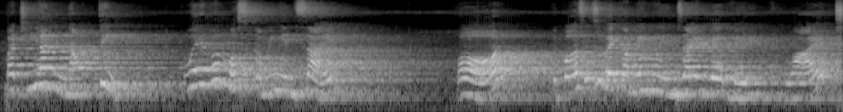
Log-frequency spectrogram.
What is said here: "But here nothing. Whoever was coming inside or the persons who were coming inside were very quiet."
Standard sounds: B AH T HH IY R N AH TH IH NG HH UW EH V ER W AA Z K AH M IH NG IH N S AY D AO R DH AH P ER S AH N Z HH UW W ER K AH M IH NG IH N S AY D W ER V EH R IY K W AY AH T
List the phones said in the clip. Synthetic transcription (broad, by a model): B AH T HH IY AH N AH T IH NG HH UW EH V ER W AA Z K AH M IH NG IH N S AY D AO R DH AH P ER S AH N S HH UW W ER K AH M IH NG IH N S AY D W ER B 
